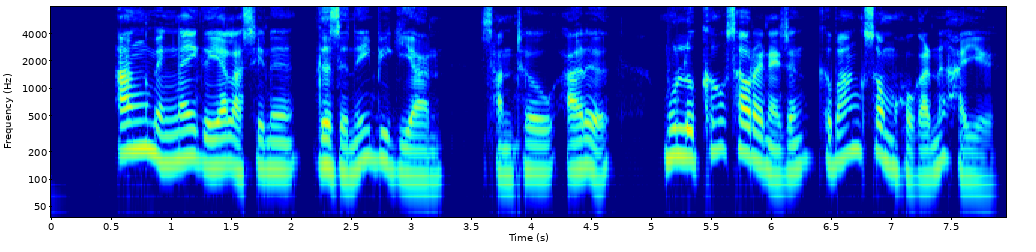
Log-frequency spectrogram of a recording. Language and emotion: Bodo, happy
